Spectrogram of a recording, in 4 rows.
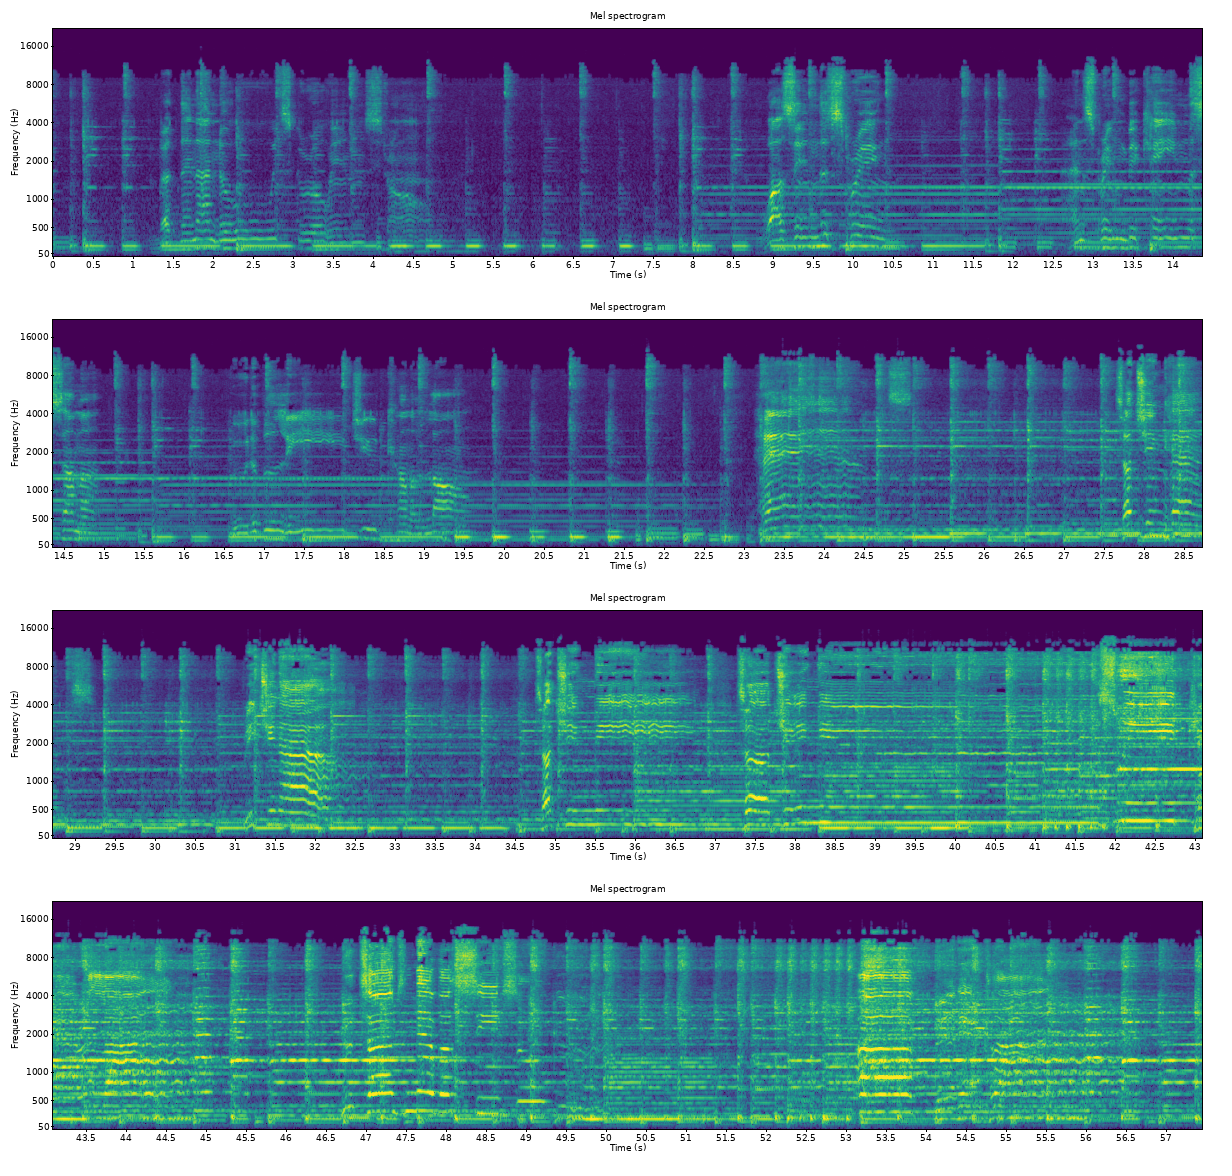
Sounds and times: Music: 0.0 - 57.4
Male singing: 1.4 - 4.8, 8.9 - 10.6, 12.7 - 15.0, 16.6 - 19.6, 23.2 - 25.1, 27.7 - 29.2, 31.1 - 32.5, 34.8 - 45.0, 46.7 - 50.4, 53.1 - 56.6.

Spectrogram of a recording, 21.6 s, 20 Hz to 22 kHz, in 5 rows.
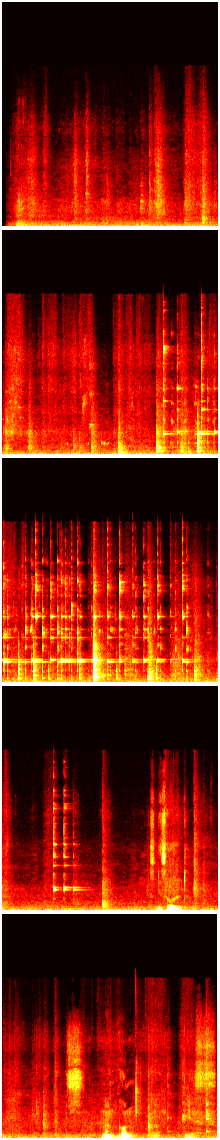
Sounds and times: Glass: 7.4 - 12.8, 14.0 - 14.6.

